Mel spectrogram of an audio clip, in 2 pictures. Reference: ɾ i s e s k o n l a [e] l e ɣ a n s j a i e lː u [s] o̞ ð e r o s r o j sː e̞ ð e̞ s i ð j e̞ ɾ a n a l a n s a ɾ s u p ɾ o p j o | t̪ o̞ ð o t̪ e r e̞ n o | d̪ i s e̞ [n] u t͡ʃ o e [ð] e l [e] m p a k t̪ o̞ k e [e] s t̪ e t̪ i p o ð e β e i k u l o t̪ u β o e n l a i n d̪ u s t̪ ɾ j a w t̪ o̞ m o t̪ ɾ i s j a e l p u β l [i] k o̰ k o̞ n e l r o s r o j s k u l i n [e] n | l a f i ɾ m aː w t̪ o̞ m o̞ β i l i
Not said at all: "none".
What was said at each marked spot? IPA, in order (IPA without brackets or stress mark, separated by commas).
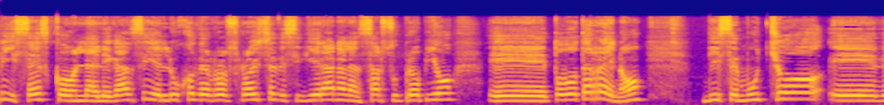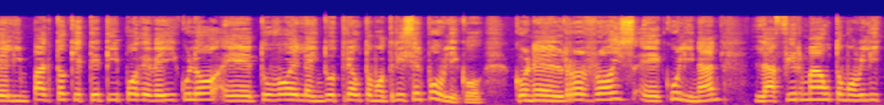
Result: e, x, m, ð, i, e, i, a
